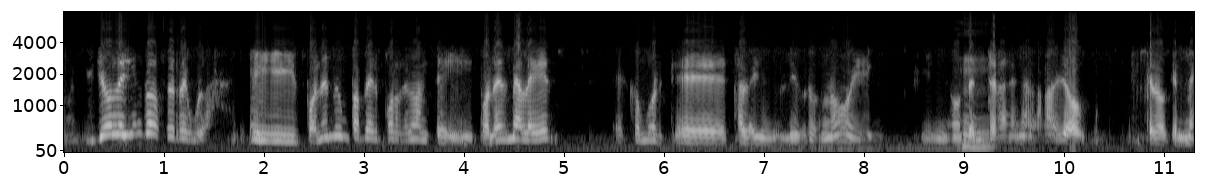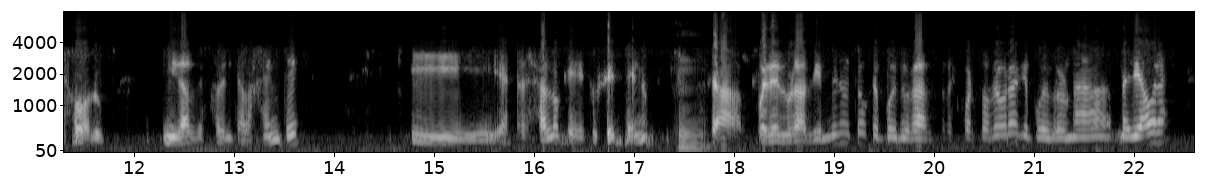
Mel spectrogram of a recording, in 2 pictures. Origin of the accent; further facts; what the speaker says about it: Ubrique, Andalusia, Spain; en mi pueblo, pues bueno, empezaré, supongo, a recordar pues toda mi infancia, porque mi infancia ha sido en Ubrique, sin duda.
